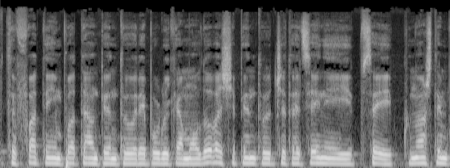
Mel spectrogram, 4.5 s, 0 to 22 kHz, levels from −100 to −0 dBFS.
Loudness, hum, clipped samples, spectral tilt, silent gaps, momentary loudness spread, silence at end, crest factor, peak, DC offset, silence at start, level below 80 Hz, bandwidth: -19 LUFS; none; under 0.1%; -5 dB/octave; none; 3 LU; 0 s; 16 dB; -4 dBFS; under 0.1%; 0 s; -44 dBFS; 18 kHz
